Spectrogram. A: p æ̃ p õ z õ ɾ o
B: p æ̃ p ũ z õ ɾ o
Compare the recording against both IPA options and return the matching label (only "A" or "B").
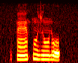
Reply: A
